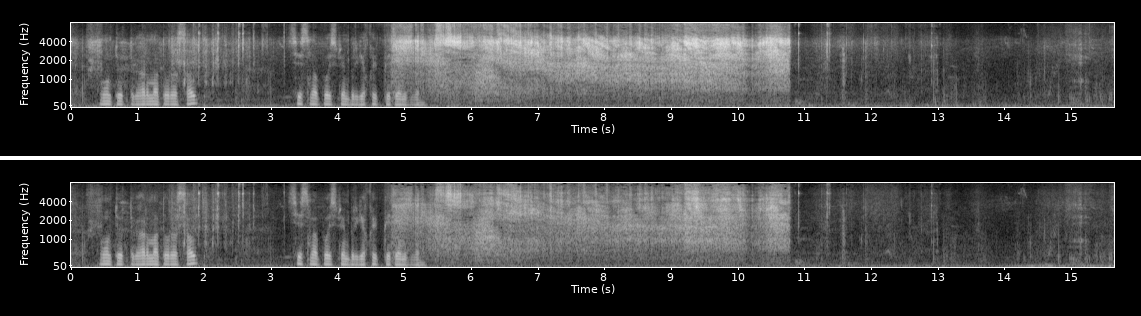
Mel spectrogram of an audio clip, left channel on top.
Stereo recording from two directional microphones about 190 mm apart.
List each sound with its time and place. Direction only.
1.1 s speech: 30° right (ahead or behind)
1.9 s a sound: 40° right (ahead or behind)
3.3 s speech: 10° right (ahead or behind)
3.5 s speech: 30° right (ahead or behind)
4.4 s snake: 40° right (ahead or behind); by 10.8 s 20° right (ahead or behind)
